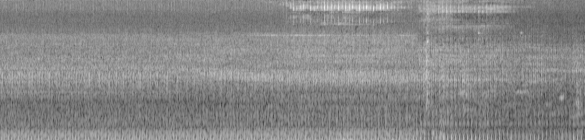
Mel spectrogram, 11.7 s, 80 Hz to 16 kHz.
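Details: Benelli Motobi 200 Evo after the clicking noise was fixed: an even single-cylinder idle with a steady beat and no stray ticking. The engine sounds healthy now.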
